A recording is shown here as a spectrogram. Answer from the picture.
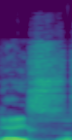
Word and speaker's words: Gase: works that way no he's Adam GaSe with an se but pronounced gays and now he has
